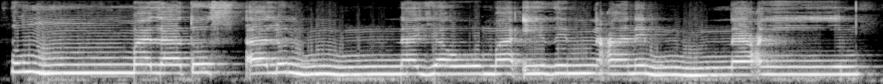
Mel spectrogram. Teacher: عین یا زیر عی کو 1 سیکنڈ کھینچنا ہے، حلق کے درمیان سے ادا کرنا ہے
